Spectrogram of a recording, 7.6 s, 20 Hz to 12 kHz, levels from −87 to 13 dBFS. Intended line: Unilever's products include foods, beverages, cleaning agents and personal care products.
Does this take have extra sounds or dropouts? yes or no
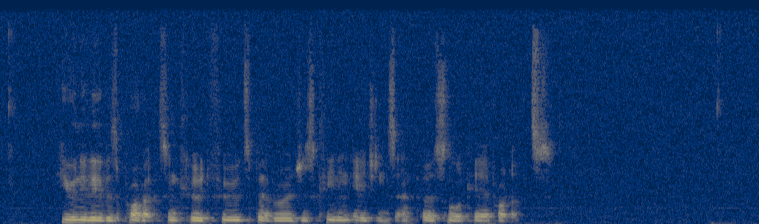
no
